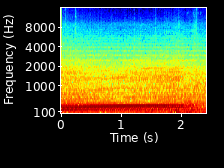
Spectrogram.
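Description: Porsche 911 GT3's flat-six engine running at high revs on steady throttle, its pitch climbing slowly.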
